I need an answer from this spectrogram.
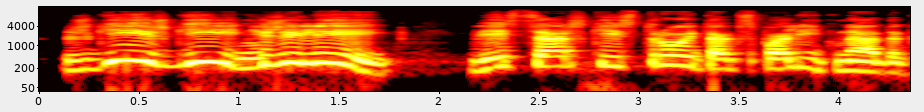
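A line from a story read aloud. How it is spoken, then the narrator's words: Crowd shouting. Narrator (Russian): кричали из толпы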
